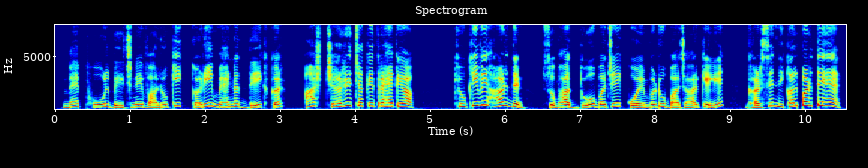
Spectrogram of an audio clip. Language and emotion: Hindi, surprised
